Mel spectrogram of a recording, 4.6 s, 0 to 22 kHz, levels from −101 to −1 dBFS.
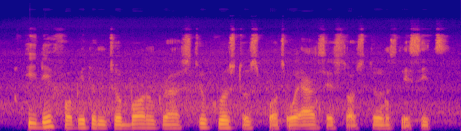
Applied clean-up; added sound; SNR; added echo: none; Waves, surf; 15 dB; none.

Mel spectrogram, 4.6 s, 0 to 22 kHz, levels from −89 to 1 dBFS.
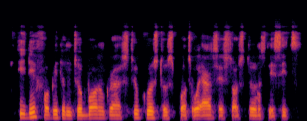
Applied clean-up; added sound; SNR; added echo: neural mask model Resemble Enhance denoiser.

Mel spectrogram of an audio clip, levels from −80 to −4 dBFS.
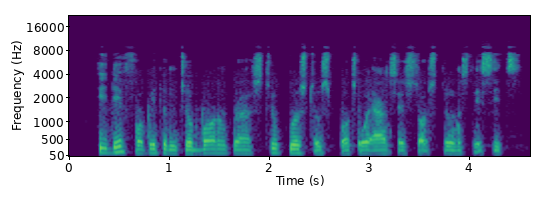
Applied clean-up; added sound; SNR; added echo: neural mask model RNNoise.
